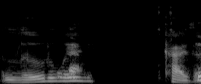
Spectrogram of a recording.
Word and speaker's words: Ludwig Kaiser: it I'm gonna try to say his name Ludwig Kaiser yeah yeah you got it yeah or other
